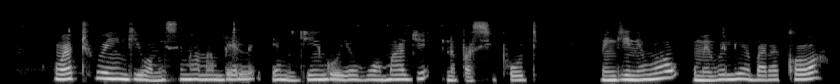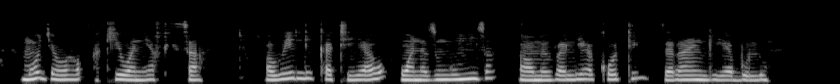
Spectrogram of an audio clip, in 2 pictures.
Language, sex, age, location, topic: Swahili, female, 18-24, Kisii, government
